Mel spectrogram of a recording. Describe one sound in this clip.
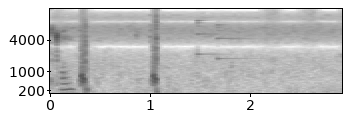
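A sword strikes a sheep with a soft thud.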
